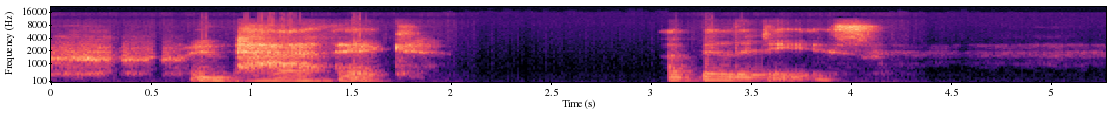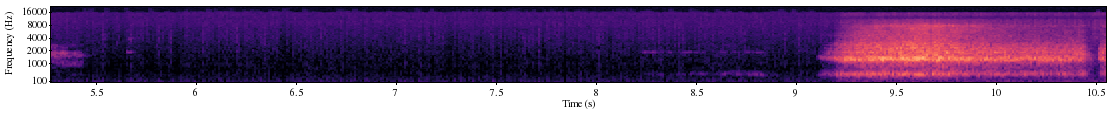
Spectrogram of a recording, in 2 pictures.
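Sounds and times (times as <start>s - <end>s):
speech: 0.7s - 2.0s, 3.1s - 4.2s
deep inhale: 4.4s - 5.5s, 8.4s - 10.5s.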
